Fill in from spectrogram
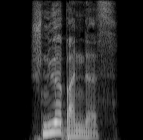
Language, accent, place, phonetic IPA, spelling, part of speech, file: German, Germany, Berlin, [ˈʃnyːɐ̯ˌbandəs], Schnürbandes, noun, De-Schnürbandes.ogg
- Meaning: genitive singular of Schnürband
